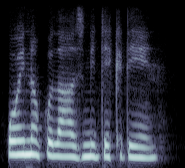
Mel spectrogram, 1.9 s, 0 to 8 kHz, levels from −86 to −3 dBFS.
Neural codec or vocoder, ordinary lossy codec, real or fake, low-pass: codec, 16 kHz, 0.3 kbps, FocalCodec; Opus, 32 kbps; fake; 7.2 kHz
